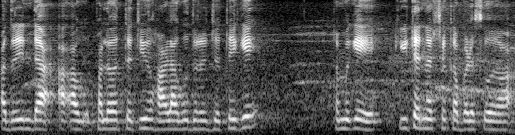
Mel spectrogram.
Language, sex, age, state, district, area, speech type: Kannada, female, 45-60, Karnataka, Chikkamagaluru, rural, spontaneous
